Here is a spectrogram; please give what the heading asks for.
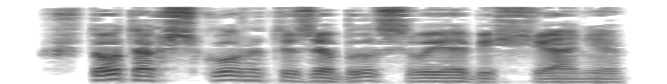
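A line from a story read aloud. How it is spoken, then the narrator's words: Old man's detached voice. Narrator (Russian): сказал старец каким-то отрешенным голосом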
